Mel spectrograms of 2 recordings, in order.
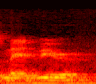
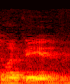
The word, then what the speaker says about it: Manveer: introducing themselves for example instead of introducing myself as manveer how people in america would say my name i would say my name is monvid and people would be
